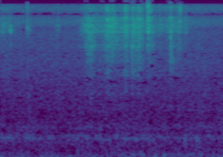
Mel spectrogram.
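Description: Near silence: a faint low rumble of background noise, with a few faint, short high-pitched ticks about a second in.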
